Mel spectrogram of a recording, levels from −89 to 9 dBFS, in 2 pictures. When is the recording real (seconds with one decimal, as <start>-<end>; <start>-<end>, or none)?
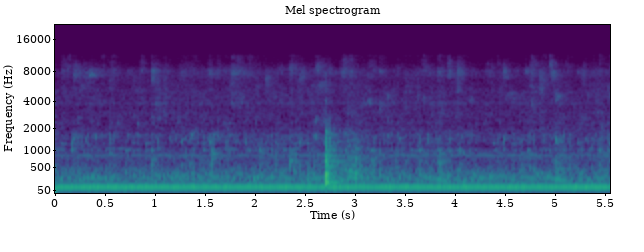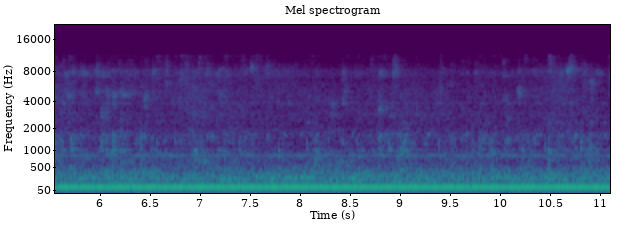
0.0-11.1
